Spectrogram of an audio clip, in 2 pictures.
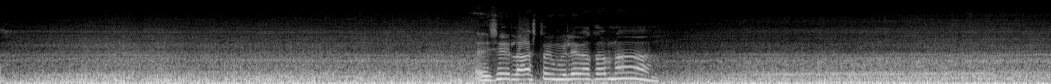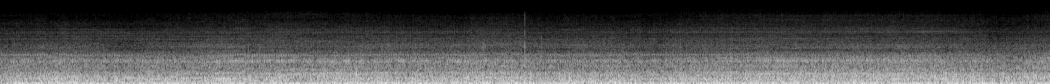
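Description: Wind rushes and buffets loudly past the rider.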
